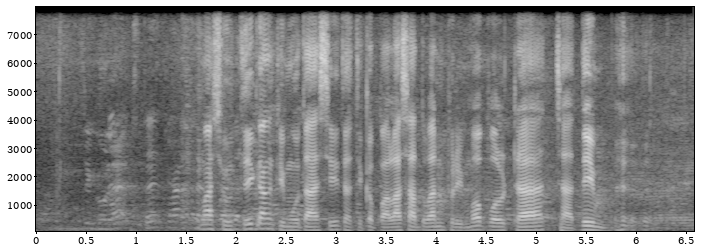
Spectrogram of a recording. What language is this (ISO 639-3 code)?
jav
